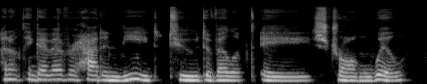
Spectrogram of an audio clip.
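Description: A woman with an American accent speaks at a fairly slow pace in a dark, mellow, somewhat breathy tone with fairly even intonation. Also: very clean recording, silent background. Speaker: podcast host. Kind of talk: casual monologue.

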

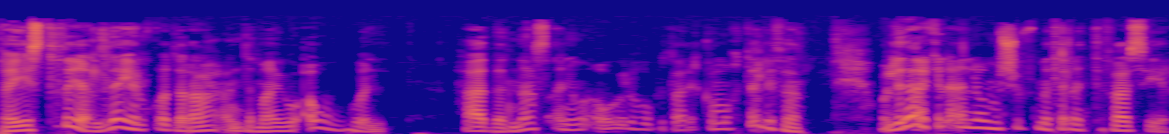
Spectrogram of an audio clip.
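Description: The man's voice sits fairly high, with vocal fry and very wide pitch swings. He talks at a very fast pace, and the sound is dry and close with no echo. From Saudi Arabia, Eastern Province (Saihat, Qatif). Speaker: petroleum engineer and writer. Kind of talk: casual interview conversation. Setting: studio.

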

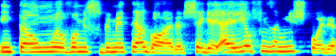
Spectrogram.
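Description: Her pitch is high, and her tone is dark and mellow with fairly even intonation. This woman's voice sounds dry and close, with no echo. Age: 30s. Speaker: actress and astrologer. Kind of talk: casual chat.

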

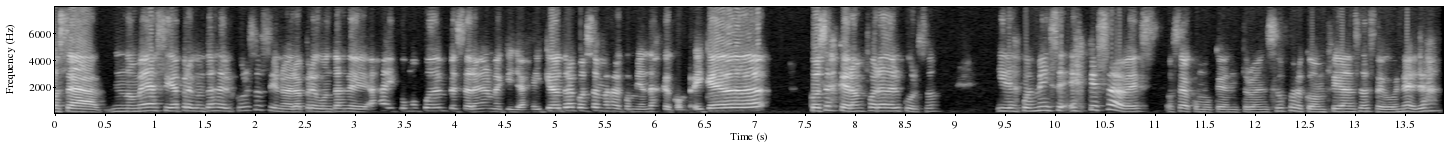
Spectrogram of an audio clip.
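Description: A woman with an ordinary speaking voice, fairly high in pitch, with ordinary pitch variation and a fairly quick pace. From Venezuela, Puerto Ordaz (Ciudad Guayana). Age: 20s. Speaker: makeup artist and content creator. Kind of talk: casual interview chat.

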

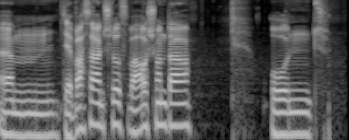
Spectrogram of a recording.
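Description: The man talks at a medium pitch with ordinary pitch variation, on a very clean recording with a silent background. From Hesse, Germany (Marburg). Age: 30s. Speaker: carpenter. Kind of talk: casual interview. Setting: outdoors on a wooden terrace. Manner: hesitant, many filler sounds.

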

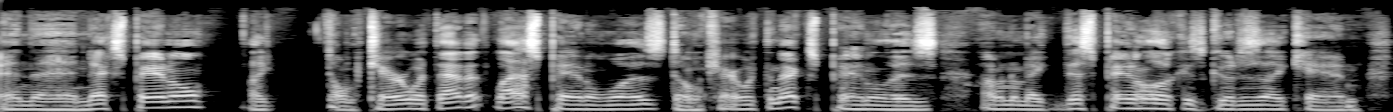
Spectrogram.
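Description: In an ordinary speaking voice, a man talks at a fairly quick pace and medium pitch with ordinary pitch variation and very even loudness, the sound dry and close with no echo. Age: 30s. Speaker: podcast co-host. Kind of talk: casual chat.

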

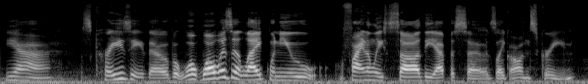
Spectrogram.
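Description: At a moderate pace, the speech shows big swings in loudness over noticeable background noise. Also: woman. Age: 20s. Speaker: podcast host. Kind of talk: casual interview chat.

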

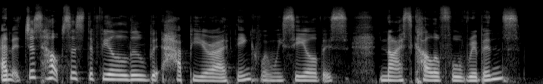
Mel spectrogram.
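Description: Speaking at a fairly quick pace, a woman uses an ordinary speaking voice at medium pitch with ordinary pitch variation. The recording is very clean, with a silent background and a dry, close sound with no echo. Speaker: radio host. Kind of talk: radio dj patter, bantering with co-host. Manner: cheerful, warm, giggly.

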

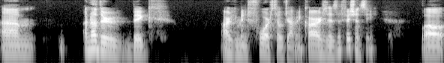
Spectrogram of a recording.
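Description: A man with a Bulgarian accent speaks at a moderate pace, his pitch medium and his intonation fairly even. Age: 20s. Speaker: podcast guest. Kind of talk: casual chat.

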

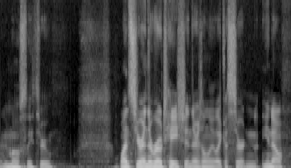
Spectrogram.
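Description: A man with an Upper Midwest accent at a very fast pace, broken by long, frequent pauses, in a very clean recording with a silent background. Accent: Upper Midwest (Minnesota). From Minnesota, Twin Cities suburbs. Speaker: photographer. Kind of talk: casual chat. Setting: studio.

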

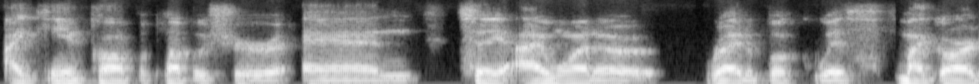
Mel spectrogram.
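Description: Loudness stays very even as the voice moves at a moderate pace with monotone, flat intonation. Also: man, fairly low pitch for a man. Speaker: ghostwriter and author. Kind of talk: interview. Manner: talkative, open.

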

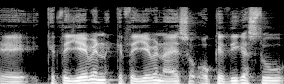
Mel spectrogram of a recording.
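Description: A man's voice carries audible room echo. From Mexico, raised in Monterrey. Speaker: physician and medical teacher. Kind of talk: casual interview. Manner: halting, many fillers.

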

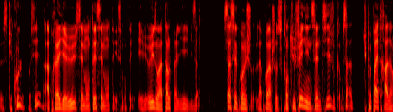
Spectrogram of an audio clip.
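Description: A man talks at a very fast pace. His medium-pitched voice shows ordinary pitch variation. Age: 30s. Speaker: recruitment firm founder. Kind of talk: casual interview. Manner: hesitant, filler-heavy.

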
